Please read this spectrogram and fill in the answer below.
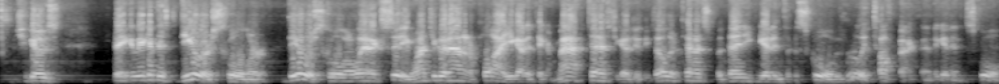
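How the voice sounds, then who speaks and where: A man with an American accent, a very fast pace and big swings in loudness. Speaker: casino executive. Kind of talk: interview.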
